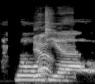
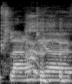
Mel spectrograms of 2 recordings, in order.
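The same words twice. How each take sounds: First: The name has a British English pronunciation. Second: The name has a Spanish or Italian pronunciation. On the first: The listener is British. "with the British" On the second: The listener speaks Spanish or Italian. "if I'm speaking with Spanish and Italians"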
